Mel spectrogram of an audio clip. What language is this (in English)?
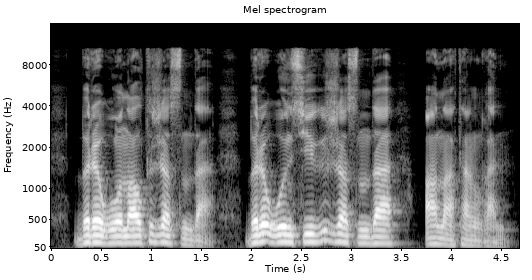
Kazakh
